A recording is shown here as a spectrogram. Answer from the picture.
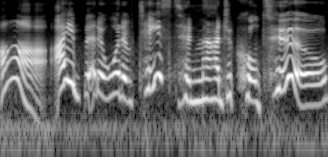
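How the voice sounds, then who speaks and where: Squeaky and high-pitched, a woman's put-on character voice moves at a very slow pace with very wide pitch swings. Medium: read story.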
